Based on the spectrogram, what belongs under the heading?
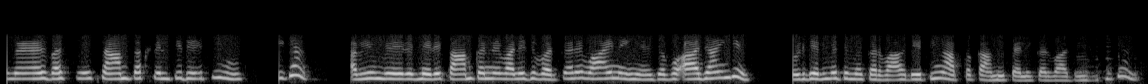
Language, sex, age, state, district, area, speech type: Hindi, female, 18-30, Madhya Pradesh, Jabalpur, urban, conversation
